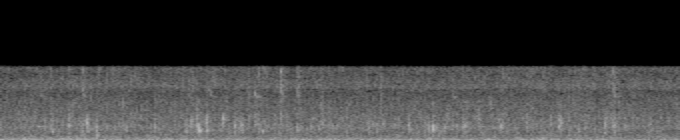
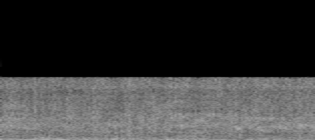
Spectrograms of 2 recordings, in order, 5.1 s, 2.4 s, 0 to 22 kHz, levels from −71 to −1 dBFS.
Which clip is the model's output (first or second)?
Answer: second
